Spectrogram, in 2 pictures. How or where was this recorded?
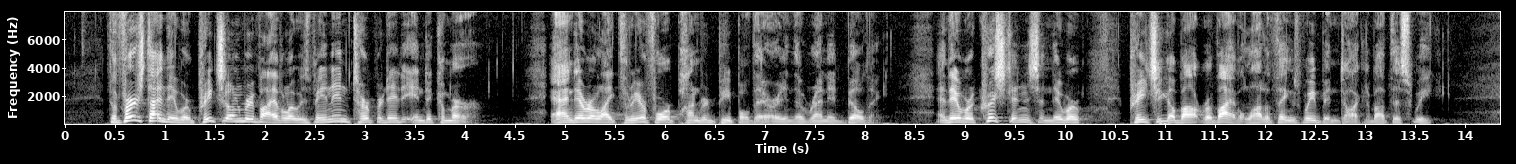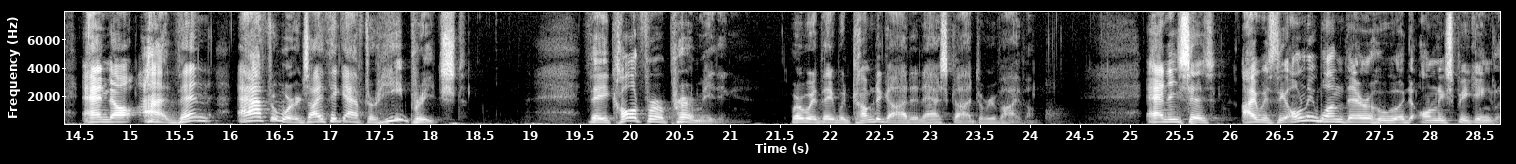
large echoing room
